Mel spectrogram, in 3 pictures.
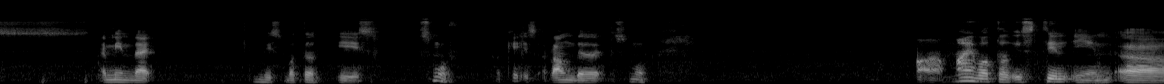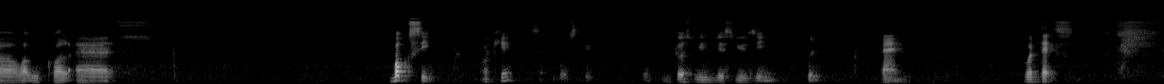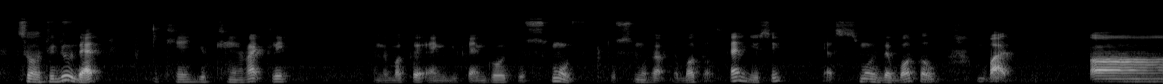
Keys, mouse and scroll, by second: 10.0 click, 14.5 click, 15.5 middle click, 16.1-16.5 scroll up 6, 16.6 middle click, 23.2 scroll down 2, 23.8 middle click, 25.5 right click, 32.5 scroll up 4, 33.7 shift+middle click, 34.8 middle click.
